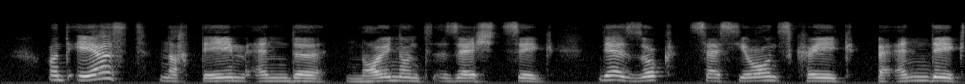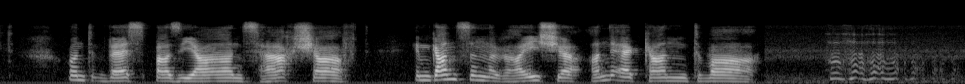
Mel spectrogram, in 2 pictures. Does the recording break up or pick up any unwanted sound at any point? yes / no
yes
